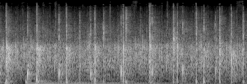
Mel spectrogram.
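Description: A small group of three people clapping together, a loud, brisk patter of overlapping claps with no steady shared rhythm and no voices over it.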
